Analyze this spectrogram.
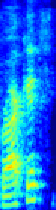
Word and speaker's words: Braket: Bearing in mind that Braket is spelled as B-R-A-K-E-T. It's not Braket with a C. This is because of Leo Dirac's quantum computing bracket notation that refers to the bracket mathematical notation. There's no C on the name.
